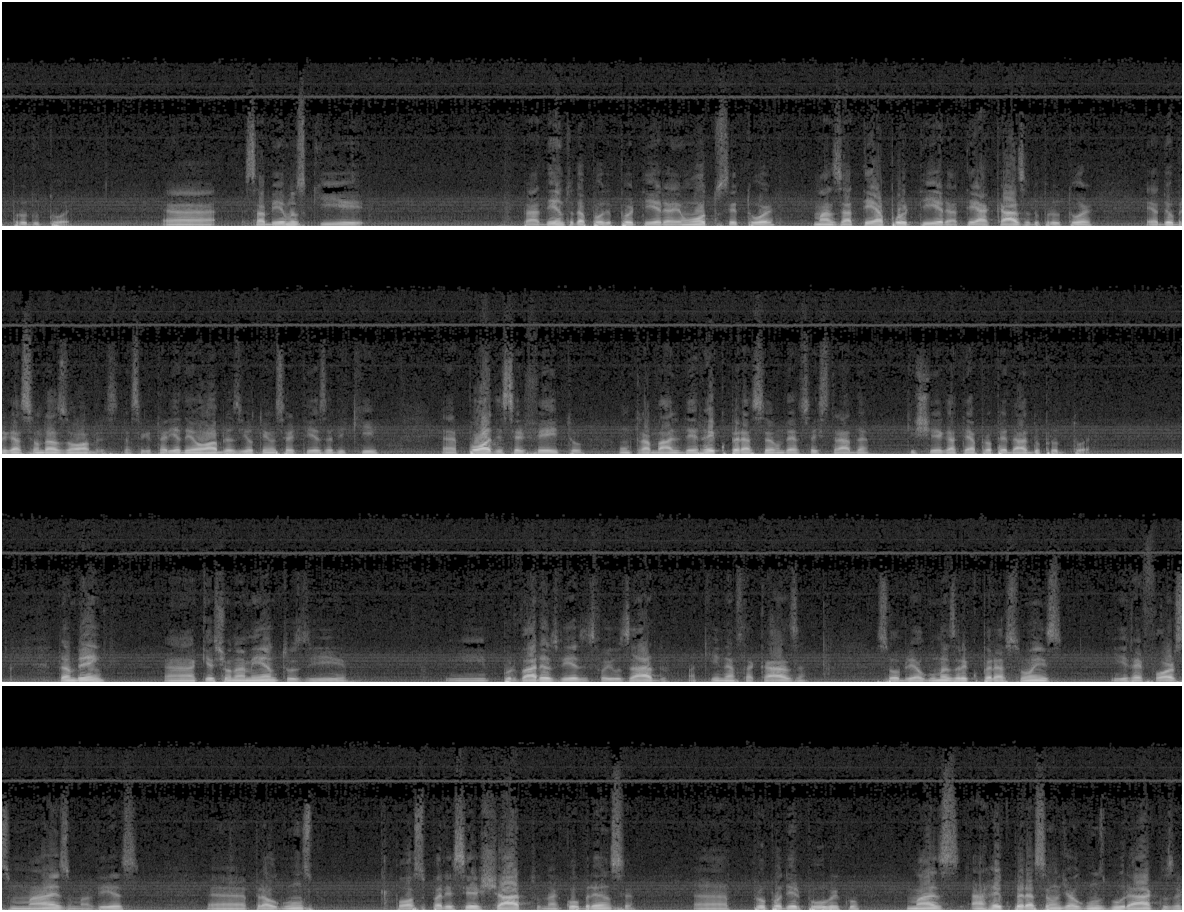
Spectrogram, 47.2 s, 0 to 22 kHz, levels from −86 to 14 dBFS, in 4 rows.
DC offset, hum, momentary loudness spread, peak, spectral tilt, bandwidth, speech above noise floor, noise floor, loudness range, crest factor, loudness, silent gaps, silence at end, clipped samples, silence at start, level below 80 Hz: under 0.1%; none; 14 LU; -4 dBFS; -7 dB/octave; 16.5 kHz; 24 dB; -42 dBFS; 4 LU; 14 dB; -19 LUFS; none; 0 s; under 0.1%; 0 s; -34 dBFS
